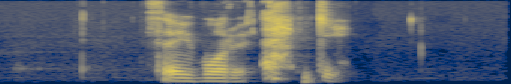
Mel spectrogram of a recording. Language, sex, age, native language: Icelandic, male, 30-39, Icelandic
